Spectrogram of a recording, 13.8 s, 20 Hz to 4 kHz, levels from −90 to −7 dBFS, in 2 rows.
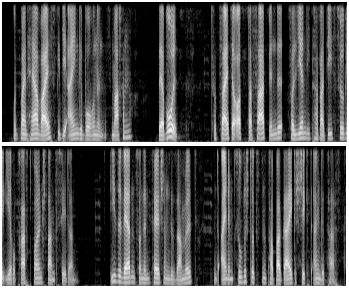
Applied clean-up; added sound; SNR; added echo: neural separator model SepFormer WHAMR!.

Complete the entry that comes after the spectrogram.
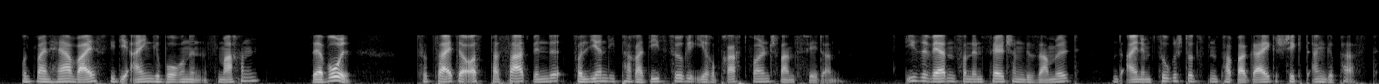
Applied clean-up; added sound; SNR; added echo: none; none; none; none.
